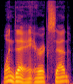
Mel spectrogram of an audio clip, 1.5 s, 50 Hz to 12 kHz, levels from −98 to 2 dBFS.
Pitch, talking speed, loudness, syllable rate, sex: 115 Hz, 165 wpm, -16 LUFS, 4.6 syllables/s, male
